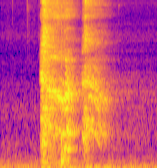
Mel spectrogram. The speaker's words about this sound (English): Ah, cough. Sorry.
